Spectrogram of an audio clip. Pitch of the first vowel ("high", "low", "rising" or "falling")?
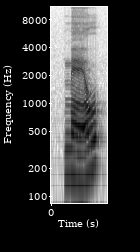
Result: rising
